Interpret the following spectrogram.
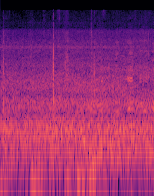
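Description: Sneakers stepping across wet sand: soft footfalls over a steady background hiss.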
